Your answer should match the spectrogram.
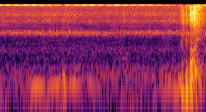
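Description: A wavy crinkle-cutter blade pushed down through a block of candle wax. Near the end comes a short, loud crunching thud as the blade breaks through and a piece of the wax crumbles off.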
